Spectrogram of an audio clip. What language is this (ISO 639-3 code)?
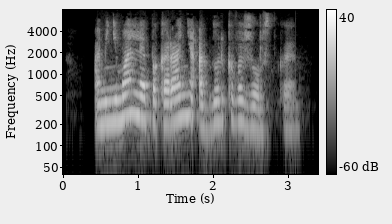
bel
